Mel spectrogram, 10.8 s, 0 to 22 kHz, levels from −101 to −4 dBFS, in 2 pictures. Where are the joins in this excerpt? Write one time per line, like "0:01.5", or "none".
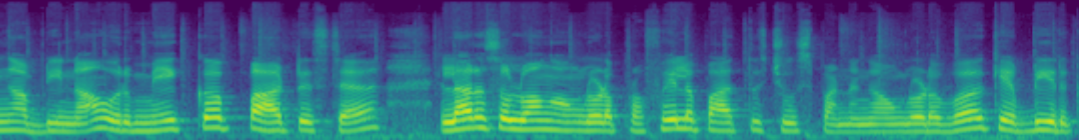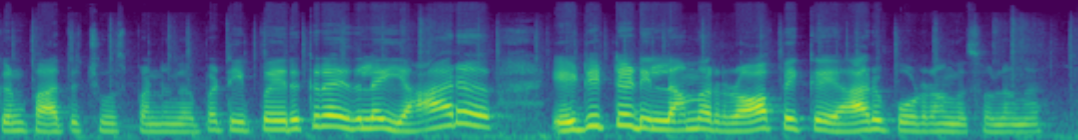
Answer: none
